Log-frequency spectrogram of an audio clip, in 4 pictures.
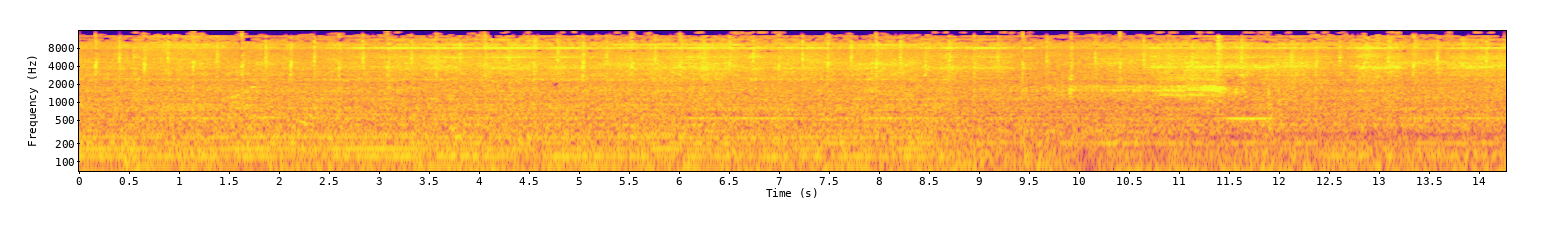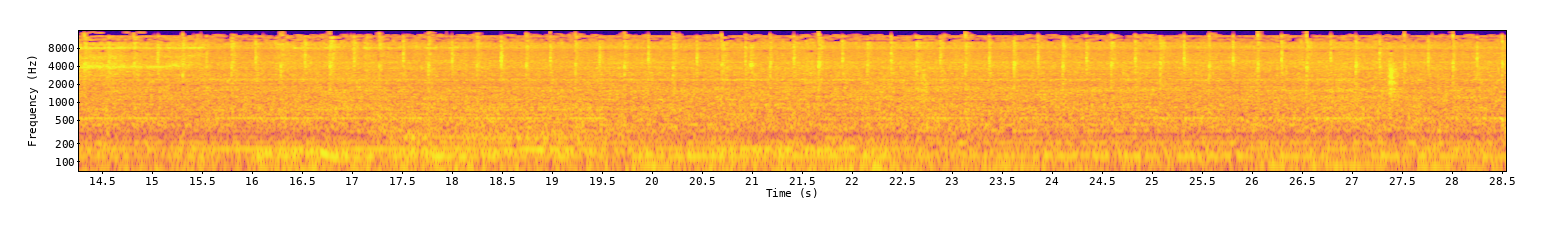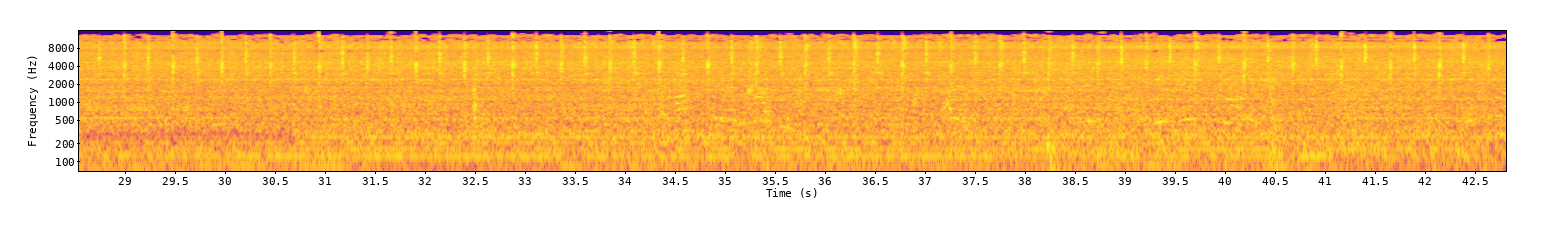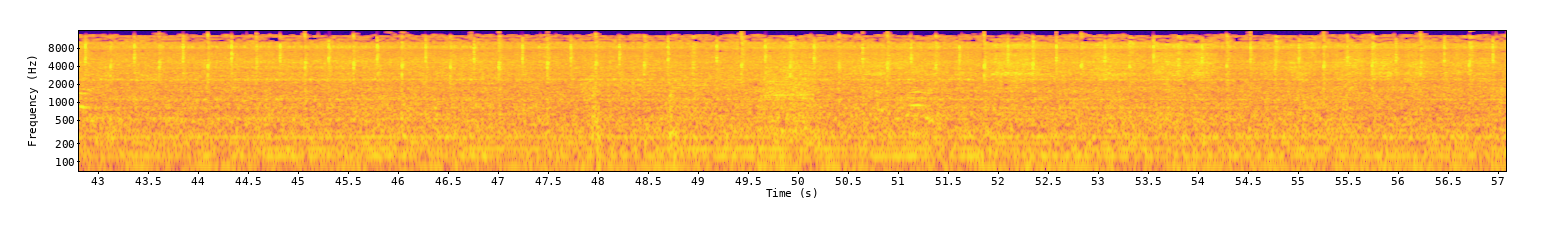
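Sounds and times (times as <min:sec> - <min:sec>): wood lathe humming: 0:00.0 - 0:32.6.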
